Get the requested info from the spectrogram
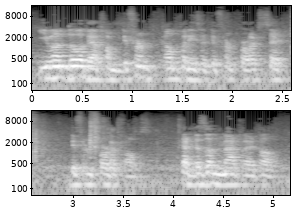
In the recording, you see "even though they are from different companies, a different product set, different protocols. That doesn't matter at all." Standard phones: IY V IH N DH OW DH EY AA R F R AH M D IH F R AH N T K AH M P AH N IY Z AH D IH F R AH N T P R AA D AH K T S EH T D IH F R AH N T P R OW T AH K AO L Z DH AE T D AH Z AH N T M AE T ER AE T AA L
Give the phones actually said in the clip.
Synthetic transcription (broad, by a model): IY V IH N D OW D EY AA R F R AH M D IH F R AH N T K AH M P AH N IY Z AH D IH F R AH N T P R AA D AH K T S EH T D IH F R AH N T P R OW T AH K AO L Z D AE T D AH Z AH N T M AE T ER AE T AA L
